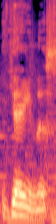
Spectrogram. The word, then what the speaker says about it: Janus: is of course named after the Roman God Janus or yanus as actually is pronounced who is a doubleface god with one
